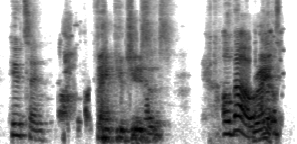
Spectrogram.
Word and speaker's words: Houten: and you did spell you did pronounce my name correctly hooton thank you Jesus although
